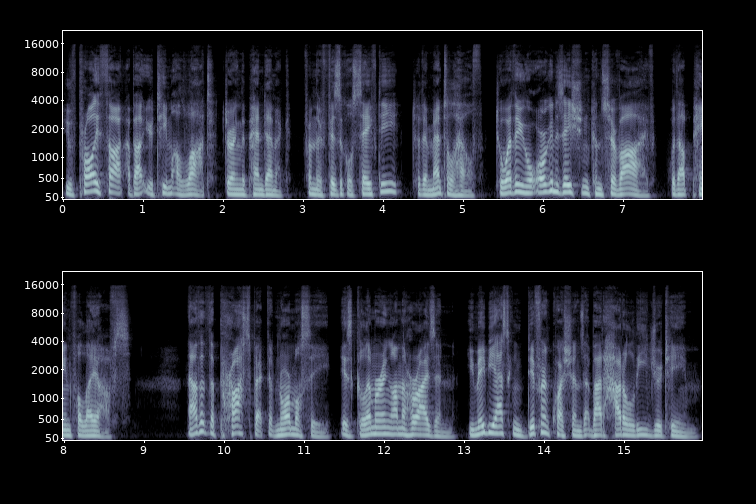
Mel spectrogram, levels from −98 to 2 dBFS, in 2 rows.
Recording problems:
none

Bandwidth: 15.5 kHz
